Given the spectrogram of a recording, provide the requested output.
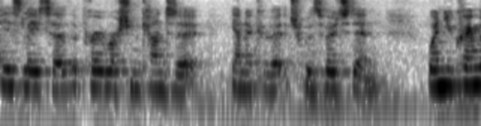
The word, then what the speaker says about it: Yanukovych: Yeah, Yanukovych.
